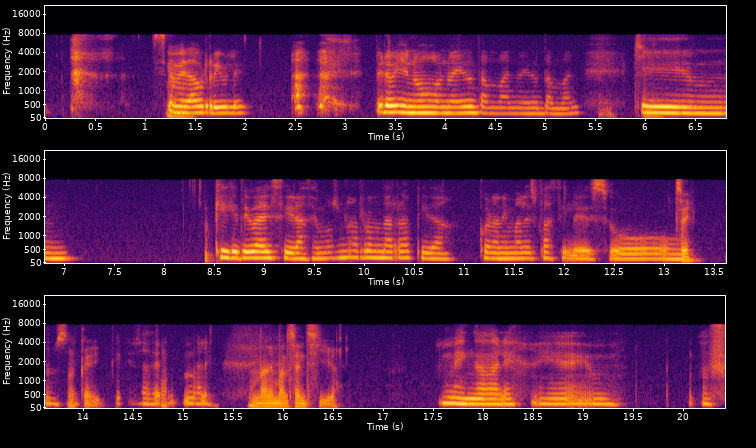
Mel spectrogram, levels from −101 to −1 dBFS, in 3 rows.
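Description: At 4.33 s the level drops abruptly by about 7 dB, with speech and background noise falling together, and it stays down until 5.76 s. This sudden gain jump is most likely a digital gain change applied between adjacent samples without any ramp.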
